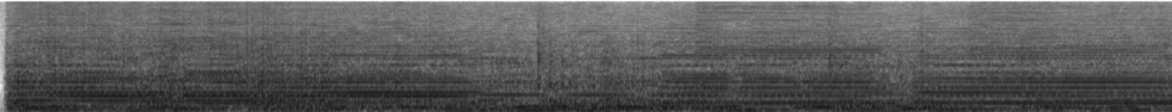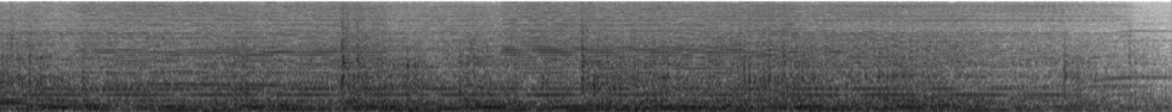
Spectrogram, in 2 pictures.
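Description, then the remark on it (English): Loud, sustained semi truck horns blare almost without pause over a deep, rumbling roar of revving big-rig engines, dense throughout, easing off slightly at the very end. “The semis revved their engines, blasted their horns, and blew smoke from their stacks like dragons.”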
